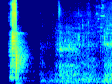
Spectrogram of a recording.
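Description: Mostly near silence, with one brief faint handling sound just after the start as a carbon arrow shaft is fitted with its insert and handled.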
